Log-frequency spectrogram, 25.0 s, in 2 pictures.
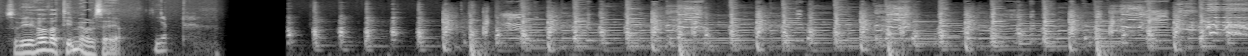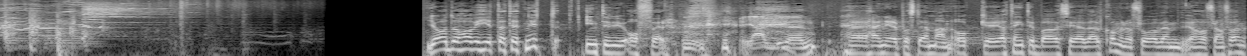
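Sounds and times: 
speech: 0:00.1 - 0:02.0, 0:16.8 - 0:24.9
flock of chickens clucking: 0:02.9 - 0:15.8
rooster crowing: 0:11.2 - 0:13.7
laughter: 0:19.1 - 0:20.6.

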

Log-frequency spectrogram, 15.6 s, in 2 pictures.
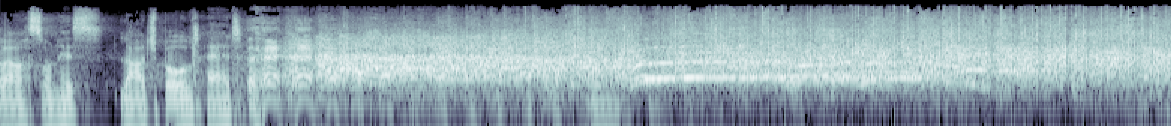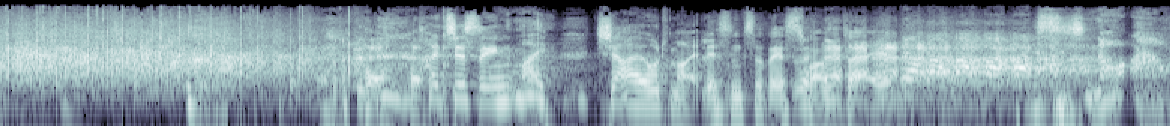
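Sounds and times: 
speech: 0:00.0 - 0:02.5, 0:10.2 - 0:15.6
laughter: 0:01.6 - 0:04.5, 0:07.6 - 0:11.2, 0:13.1 - 0:15.2
audience applause: 0:02.0 - 0:11.0.

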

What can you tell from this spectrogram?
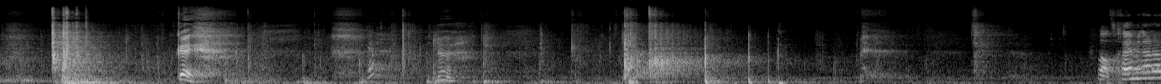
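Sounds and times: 
speech: 0:01.8 - 0:02.4, 0:04.4 - 0:04.7, 0:11.0 - 0:11.5
racket striking a punctured flat ball: 0:06.2 - 0:08.0.

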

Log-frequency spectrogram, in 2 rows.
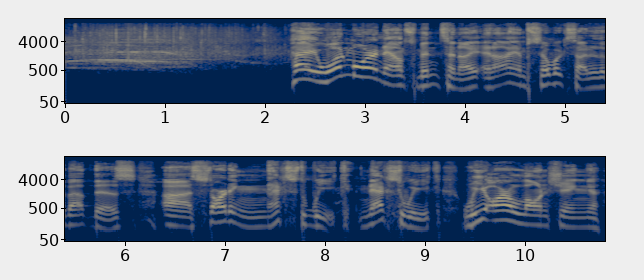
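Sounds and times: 
faint cheering: 0:00.0 - 0:03.1
audience clapping: 0:00.0 - 0:03.2
speech: 0:02.3 - 0:10.7.

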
